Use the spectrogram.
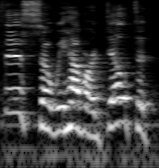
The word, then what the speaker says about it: delta: we were given was 10 this is called delta T this is already calculated as the change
